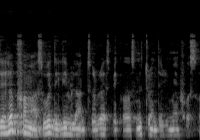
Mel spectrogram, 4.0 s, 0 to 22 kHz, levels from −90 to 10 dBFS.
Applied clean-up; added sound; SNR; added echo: none; none; none; none.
